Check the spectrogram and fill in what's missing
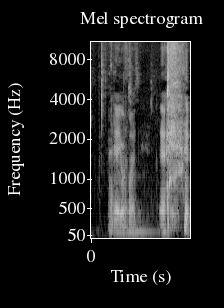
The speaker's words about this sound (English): if you need to just pause and cough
